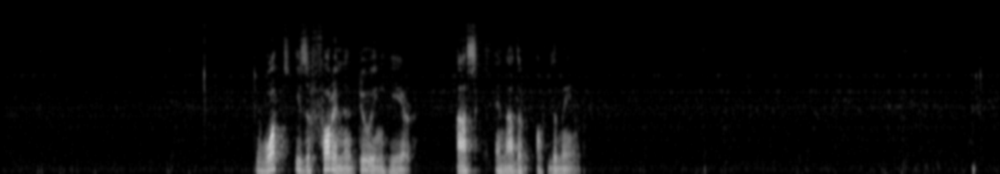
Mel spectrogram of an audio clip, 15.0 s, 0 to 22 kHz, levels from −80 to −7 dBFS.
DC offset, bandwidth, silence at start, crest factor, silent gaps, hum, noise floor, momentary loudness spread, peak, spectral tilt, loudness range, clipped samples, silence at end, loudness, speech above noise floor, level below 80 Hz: under 0.1%; 13.5 kHz; 3.85 s; 26 dB; none; none; -70 dBFS; 23 LU; -10 dBFS; -6 dB/octave; 14 LU; under 0.1%; 0.4 s; -32 LUFS; 39 dB; -54 dBFS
